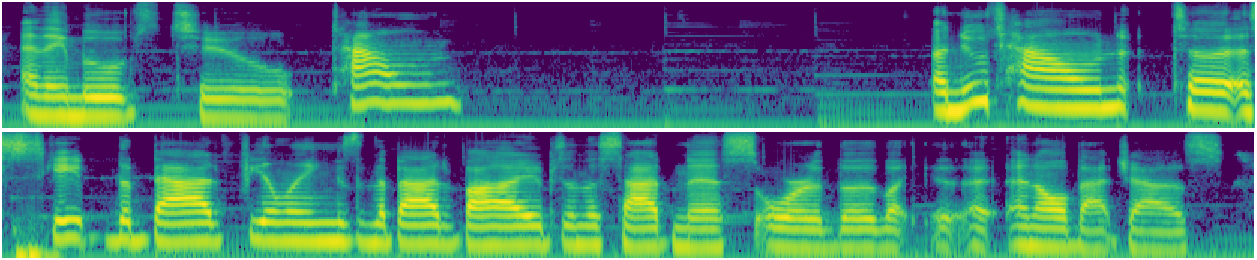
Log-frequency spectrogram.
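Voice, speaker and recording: Chill woman reading a visual novel on stream, talks slow, thinks out loud, soft game music behind. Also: on the low side. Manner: chatty, thinks aloud with fillers.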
